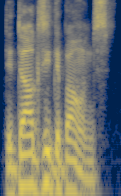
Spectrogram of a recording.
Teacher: you put the Z from the dogs next to the vowel so zit the dogs eat the bones try to pronounce that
